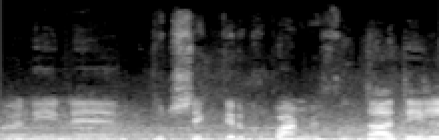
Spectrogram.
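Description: Voices talking over a steady, loud low rumble.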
